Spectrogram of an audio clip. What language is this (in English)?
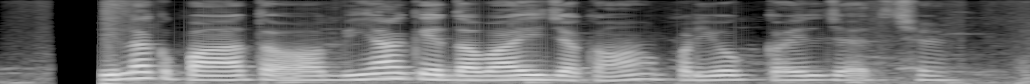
Maithili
